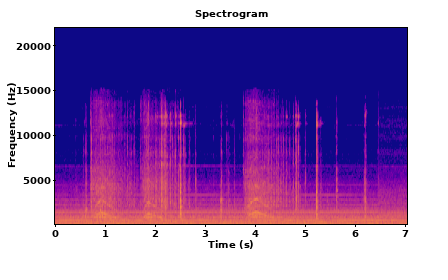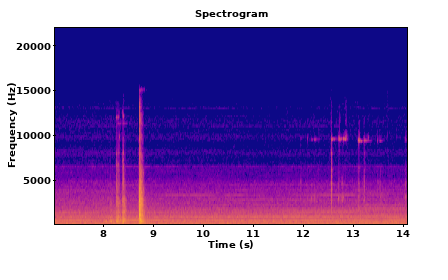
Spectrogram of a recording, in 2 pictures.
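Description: Power wrench working the hub nuts of a tank road wheel. It runs in three short bursts that rise and fall in pitch in the first four seconds, over a steady mechanical drone. A sharp metallic clank comes about eight and a half seconds in.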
